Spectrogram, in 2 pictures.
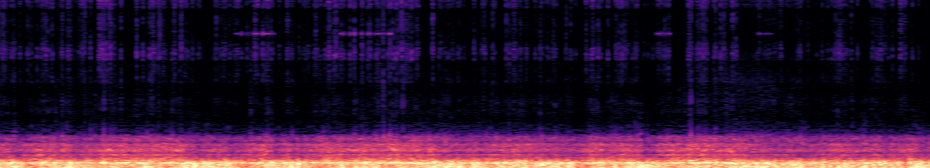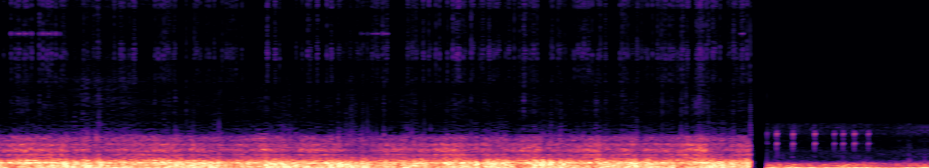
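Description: Wind buffets loudly against a microphone outdoors.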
